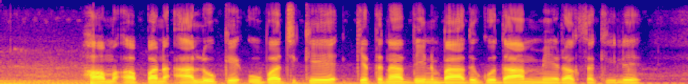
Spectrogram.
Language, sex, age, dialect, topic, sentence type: Magahi, male, 18-24, Western, agriculture, question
